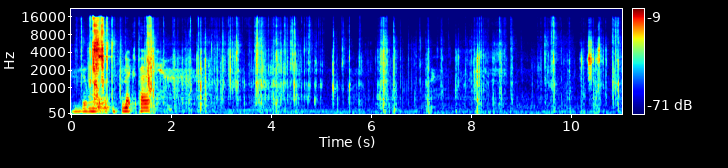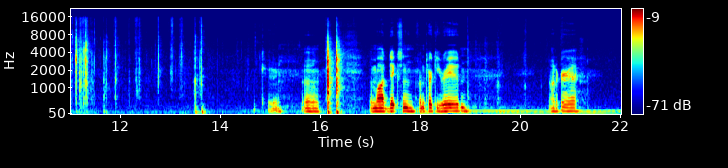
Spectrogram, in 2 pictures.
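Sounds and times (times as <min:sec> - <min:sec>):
plastic wrapping crinkling and tearing: 0:00.0 - 0:14.7
cards being handled: 0:18.9 - 0:20.3.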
